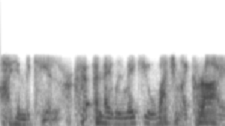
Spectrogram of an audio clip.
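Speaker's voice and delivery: soft, whispery horror-film killer voice. Describing Italian horror films, speaker voices the gloved killer in a whispery Giallo killer voice. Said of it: "he always has this whispery voice".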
